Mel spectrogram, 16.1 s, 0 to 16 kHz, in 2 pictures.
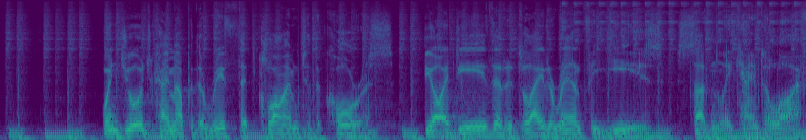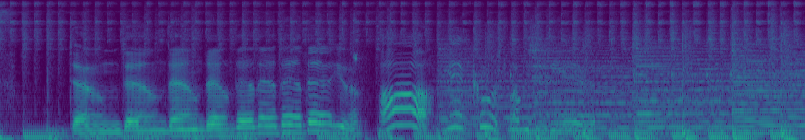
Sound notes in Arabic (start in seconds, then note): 8.8 تقليد لحن أغنية " "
